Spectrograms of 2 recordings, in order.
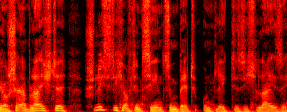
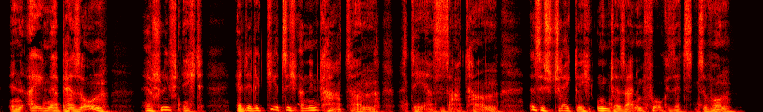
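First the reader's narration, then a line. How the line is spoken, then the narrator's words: Whispered. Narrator (German): flüsterte Aljoscha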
